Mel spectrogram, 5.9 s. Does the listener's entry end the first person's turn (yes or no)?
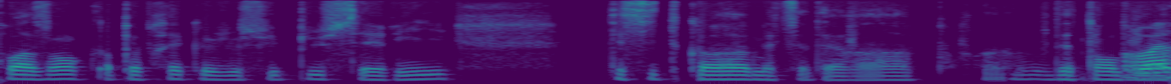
yes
